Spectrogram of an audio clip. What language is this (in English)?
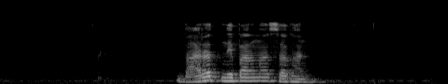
Nepali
